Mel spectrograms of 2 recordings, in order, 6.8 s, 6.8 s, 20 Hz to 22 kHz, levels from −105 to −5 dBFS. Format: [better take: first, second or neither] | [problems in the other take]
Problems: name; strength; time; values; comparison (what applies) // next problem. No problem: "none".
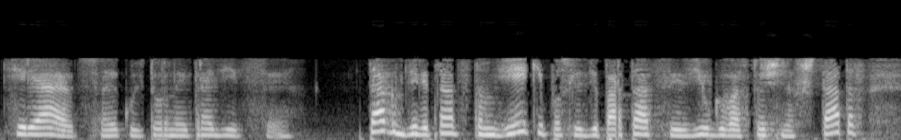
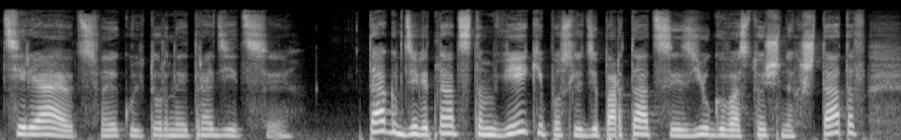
second | garbled, watery; badly; nothing above 4 kHz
